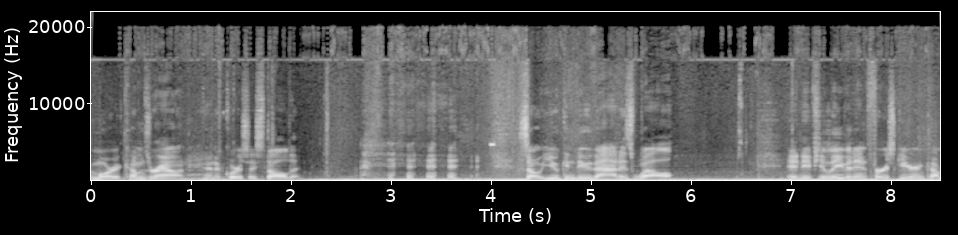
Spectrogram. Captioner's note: restarting the engine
